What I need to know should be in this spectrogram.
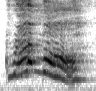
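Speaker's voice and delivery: very high, loud shriek. A narrator's reading. Wife shrieking at grandma. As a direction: shriek her name. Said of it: "shrieked Missus Cranky".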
